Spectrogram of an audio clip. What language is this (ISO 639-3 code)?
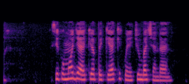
swa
